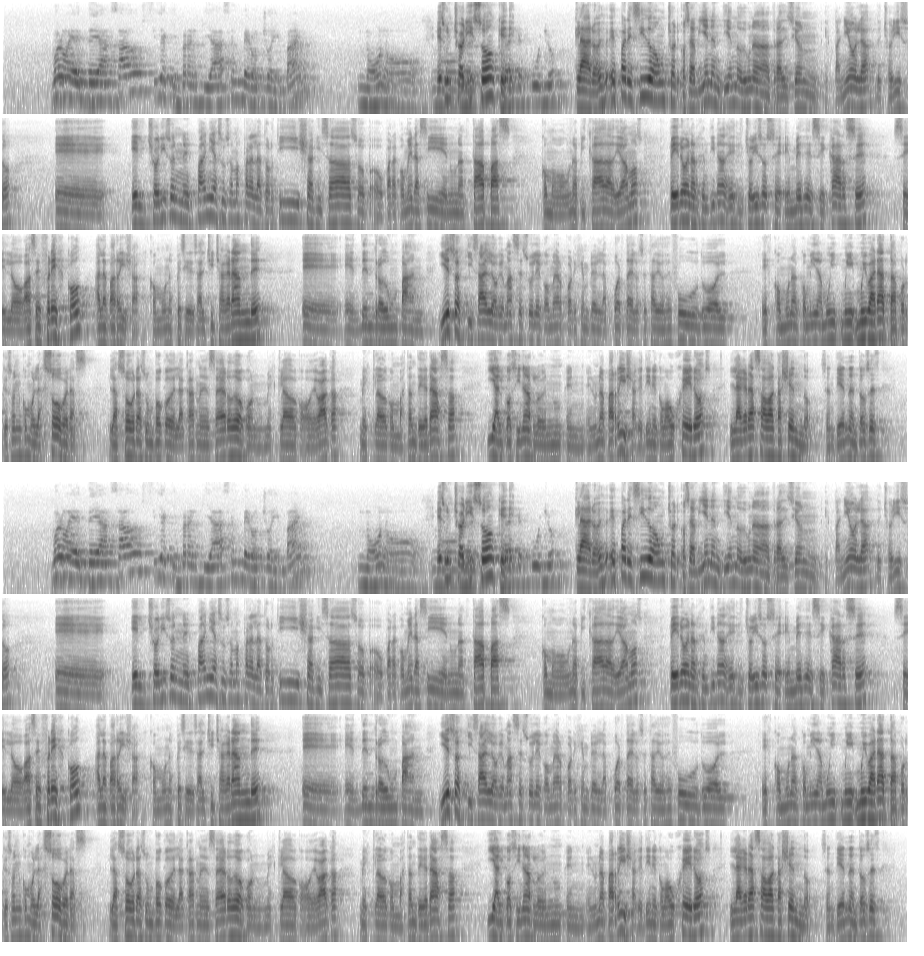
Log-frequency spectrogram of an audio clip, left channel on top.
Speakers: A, on the right (about 70°); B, on the left (about 20°).
A: Bueno, eh, de asados, sí, aquí en Barranquilla hacen, pero choripán. No, no, no,
B: Es un chorizo
A: no es la primera
B: que, es-
A: vez que escucho.
B: claro, es, es parecido a un chorizo, o sea, bien entiendo de una tradición española de chorizo, Eh, el chorizo en España se usa más para la tortilla, quizás, o, o para comer así en unas tapas, como una picada, digamos. Pero en Argentina eh, el chorizo, se- en vez de secarse, se lo hace fresco a la parrilla. Es como una especie de salchicha grande eh, en- dentro de un pan. Y eso es quizás lo que más se suele comer, por ejemplo, en la puerta de los estadios de fútbol. Es como una comida muy, muy, muy barata, porque son como las sobras las sobras un poco de la carne de cerdo con, mezclado con- o de vaca, mezclado con bastante grasa. Y al cocinarlo en, en- en una parrilla que tiene como agujeros, la grasa va cayendo, ¿se entiende? Entonces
